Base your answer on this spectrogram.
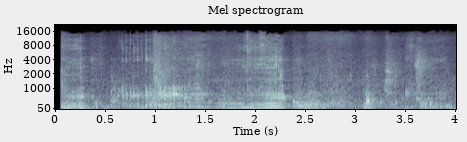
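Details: English Bulldogs, two young dogs aged about one year, recorded 23 December 2015; low, rough rumbling growls in irregular bursts, with noisy scuffling and sharper broadband snaps between them.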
